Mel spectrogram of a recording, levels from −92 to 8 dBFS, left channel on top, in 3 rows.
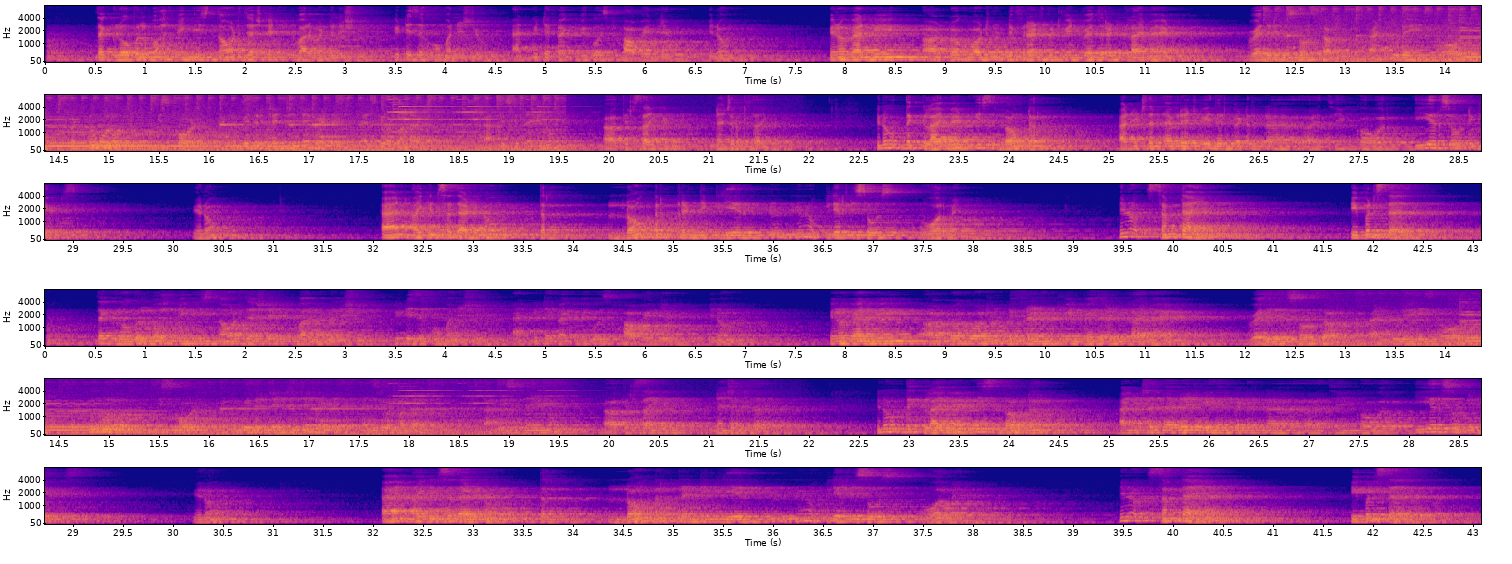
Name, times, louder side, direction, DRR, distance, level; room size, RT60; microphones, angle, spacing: voice 1, 0.5-3.2 3.5-6.4 6.6-6.9 7.8-11.3 12.0-14.2 14.8-15.2 15.5-18.2 18.7-19.5 19.9-20.7 21.0-21.6 22.7-24.4 25.1-28.9 30.2-30.5 32.1-33.3 33.6-33.9 34.3-37.2 37.4-37.9 39.5-40.5 41.8-42.4, equal, 45° left, 1 dB, 0.9 m, -26 dB
sound 1, 12.2-19.6, left 5 dB, 60° left, 0.3 m, -34 dB
Guitar, 14.1-21.9, left 2 dB, 15° left, 0.6 m, -33 dB
9.5 x 4.4 x 5.7 m, 2.7 s
head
